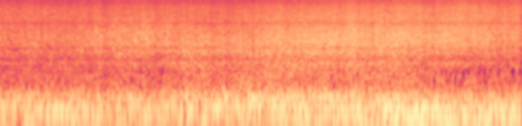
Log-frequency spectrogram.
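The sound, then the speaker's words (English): Rough, stormy waves churn and surge around a small boat that is taking on water in the bow and is weighed down by torpedoes. The sound is a dense, continuous roar with deep low rumbling and gusty wind, loud throughout with no voices. “We're taking too much water in the bow. It's them torpedoes weighing us down. Charlie, look at those waves.”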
